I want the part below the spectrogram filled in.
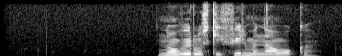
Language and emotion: Russian, neutral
